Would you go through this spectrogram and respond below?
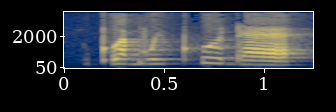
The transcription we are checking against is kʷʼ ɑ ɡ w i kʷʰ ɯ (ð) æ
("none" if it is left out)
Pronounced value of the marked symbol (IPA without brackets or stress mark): d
